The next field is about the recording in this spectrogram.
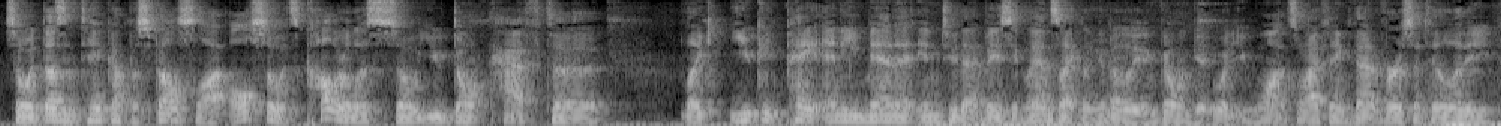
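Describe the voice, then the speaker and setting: A man's voice: mid-range voice, a little fast, fairly bright tone. A man hosting a casual gaming podcast and steering the conversation. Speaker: podcast host steering the discussion. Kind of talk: casual hobby podcast chat about games. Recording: roomy echo, faint background noise.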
